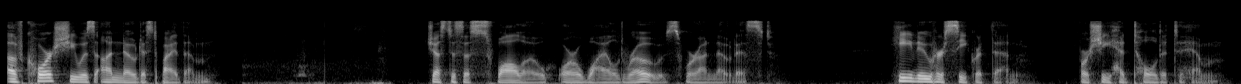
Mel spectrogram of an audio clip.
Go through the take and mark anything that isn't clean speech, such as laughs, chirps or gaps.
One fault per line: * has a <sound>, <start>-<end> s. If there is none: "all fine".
* has a bark, 2.4-4.0 s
